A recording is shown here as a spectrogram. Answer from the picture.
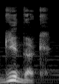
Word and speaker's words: geoduck: O Geod pronuncia-se Gidak.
